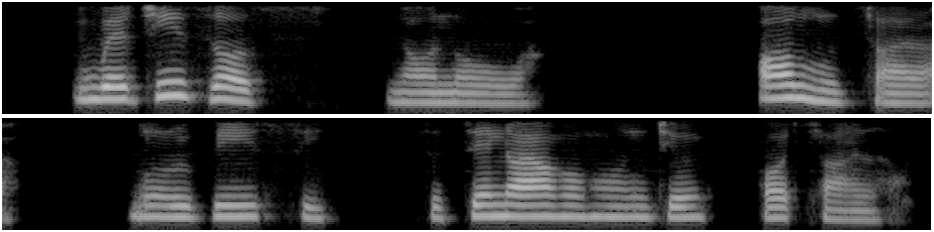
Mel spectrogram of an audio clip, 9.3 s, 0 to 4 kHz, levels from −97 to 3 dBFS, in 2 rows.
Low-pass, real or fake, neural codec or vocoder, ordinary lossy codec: 3.6 kHz; fake; codec, 16 kHz, 1 kbps, FunCodec, trained on LibriTTS, 50 frames a second; none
